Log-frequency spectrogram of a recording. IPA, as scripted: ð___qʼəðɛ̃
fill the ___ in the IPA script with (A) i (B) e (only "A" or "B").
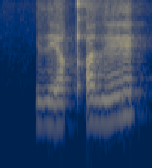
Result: B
